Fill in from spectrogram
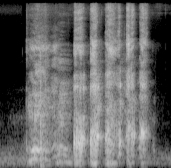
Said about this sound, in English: As you're coughing and everything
